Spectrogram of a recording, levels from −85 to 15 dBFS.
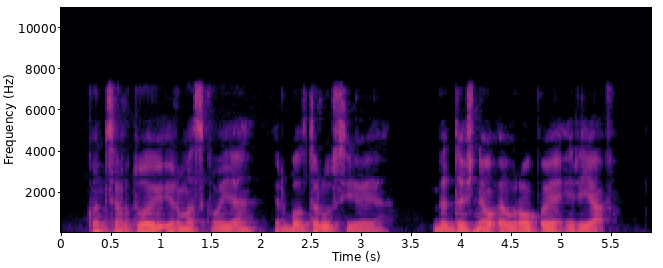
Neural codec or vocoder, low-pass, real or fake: none; 7.2 kHz; real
